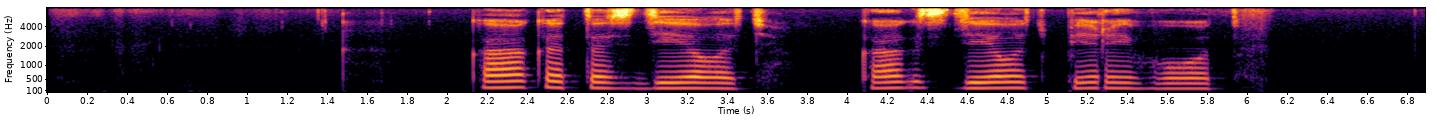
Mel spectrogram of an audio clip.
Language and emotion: Russian, sad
